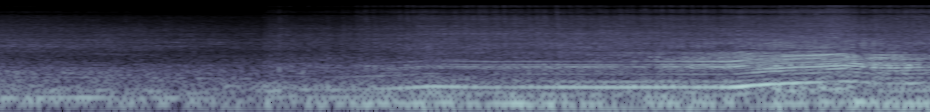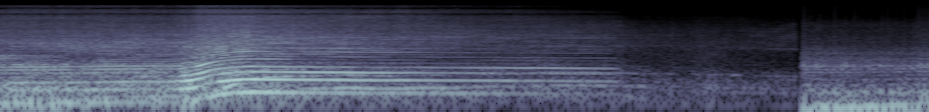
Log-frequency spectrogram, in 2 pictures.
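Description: A snowmobile engine revs and whines as it speeds past, then fades into the distance.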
